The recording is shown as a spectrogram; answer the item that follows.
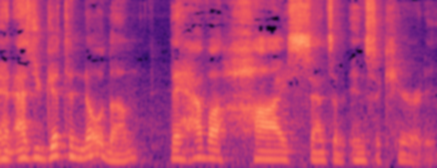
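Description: He speaks with an American accent at a medium pitch, with ordinary pitch variation. The man's voice is somewhat breathy. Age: 50s. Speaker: podcast host, real estate agent. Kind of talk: solo podcast monologue.

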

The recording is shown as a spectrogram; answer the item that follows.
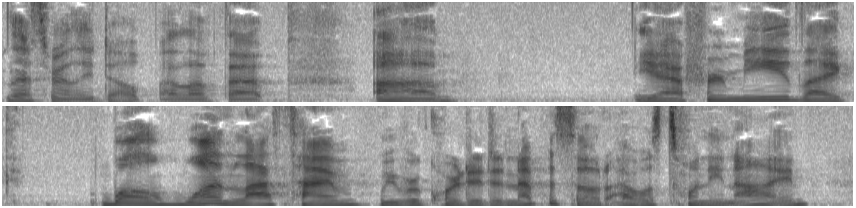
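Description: A woman at a fairly low pitch, fairly slow in pace, with ordinary pitch variation. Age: 30s. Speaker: podcast co-host. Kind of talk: casual chat.

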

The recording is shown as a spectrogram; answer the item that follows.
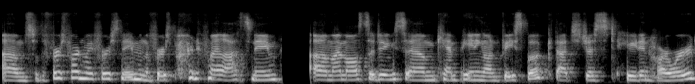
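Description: A woman with a Utah accent, medium pitch, ordinary pitch variation and a fairly quick pace. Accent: Utah American English. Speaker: student government candidate. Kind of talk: interview.

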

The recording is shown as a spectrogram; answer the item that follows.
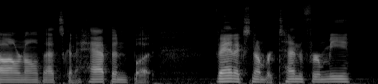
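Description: A man speaks in a normal speaking voice at a medium pitch, with fairly even intonation. His pace is fairly quick, and the recording is very clean with a silent background. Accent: American. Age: 20s. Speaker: sports podcast host. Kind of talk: solo sports podcast monologue. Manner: casual, frequent filler 'um'.

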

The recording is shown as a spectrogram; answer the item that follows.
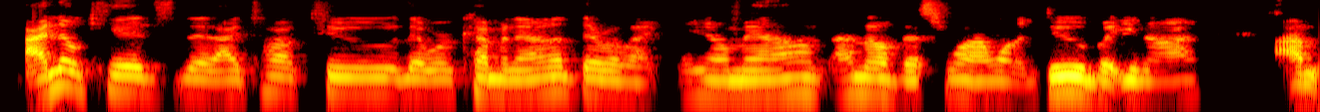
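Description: A man with an American accent speaks at a fairly quick pace and medium pitch. His intonation is monotone and flat, and the background is quiet. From Arizona. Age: 20s. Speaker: former football player, tech product advisor. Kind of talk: casual chat.

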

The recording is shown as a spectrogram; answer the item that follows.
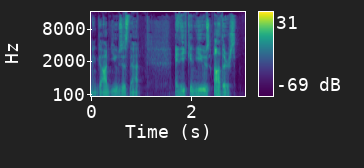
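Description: Over a silent background in a very clean recording, a man speaks at a fairly low pitch with fairly even intonation. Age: 20s. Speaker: youth pastor and school teacher. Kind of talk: sermon. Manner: casual.

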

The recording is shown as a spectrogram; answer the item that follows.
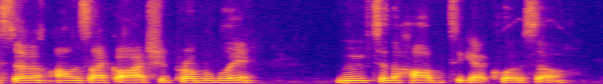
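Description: Speaking fairly slowly with an Australian accent, a woman uses a fairly low pitch and a dark, mellow tone, her intonation monotone and flat. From Australia, Gold Coast, Queensland. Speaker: skateboarder. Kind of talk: casual chat. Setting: video call.

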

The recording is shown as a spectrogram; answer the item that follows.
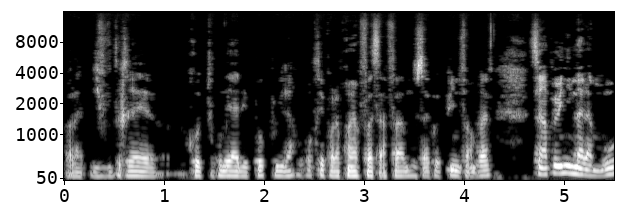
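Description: A man's fairly low voice in a dry, close sound with no echo. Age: 20s. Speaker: music artist manager. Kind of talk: casual chat. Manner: articulate, polished speech.

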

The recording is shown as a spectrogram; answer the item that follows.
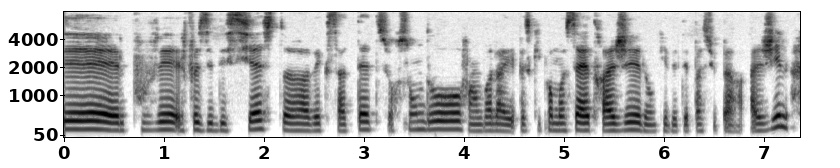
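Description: In a dark, mellow tone, the voice moves at a moderate pace, with a dry, close sound, no echo, and a quiet background. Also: woman. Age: 30s. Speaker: dog-owning mother, guest. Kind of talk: casual chat.

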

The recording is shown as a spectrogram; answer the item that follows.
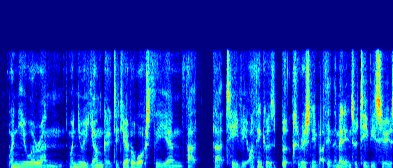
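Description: A man with an English accent at a very fast pace. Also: hardly any pauses. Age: 30s. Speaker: podcast host. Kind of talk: casual chat. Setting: remote call. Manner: halting.

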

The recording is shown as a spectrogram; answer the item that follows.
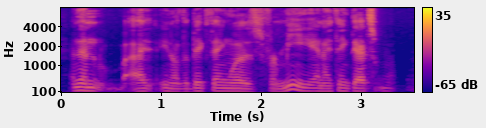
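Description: A man speaks in a plain, everyday voice with an American accent. His pitch is fairly low, with ordinary variation. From Michigan. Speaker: podcast host. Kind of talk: casual chat.

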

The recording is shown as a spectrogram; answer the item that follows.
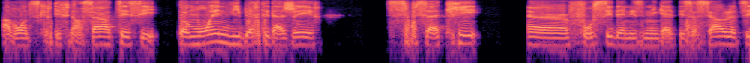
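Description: A woman speaks in a very deep, low voice with a flat, monotone delivery, recorded dry and close with no echo. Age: 20s. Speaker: former foster youth, nursing student. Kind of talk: testimony. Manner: halting.

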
